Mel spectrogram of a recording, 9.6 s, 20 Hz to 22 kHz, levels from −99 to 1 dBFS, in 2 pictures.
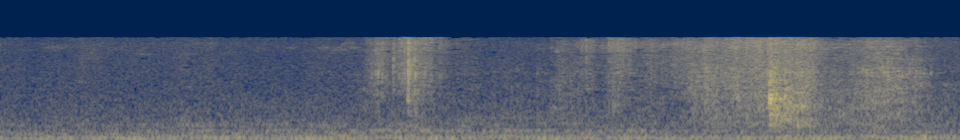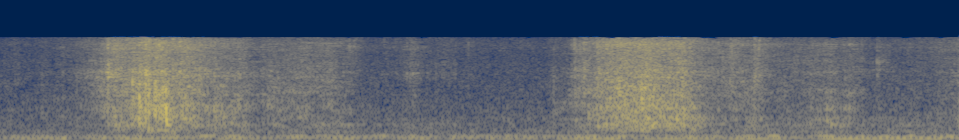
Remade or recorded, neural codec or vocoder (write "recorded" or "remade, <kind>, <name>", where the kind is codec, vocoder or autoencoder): recorded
